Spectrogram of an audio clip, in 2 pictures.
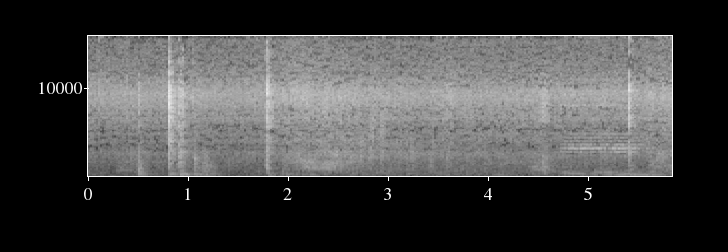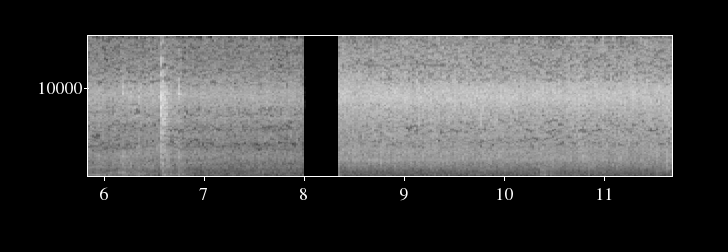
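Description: Pre-fried chicken pieces going into a hot pan for a coriander chicken dish: a soft hiss with scattered light clinks, a brief cut, then a louder, steady, close sizzle.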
